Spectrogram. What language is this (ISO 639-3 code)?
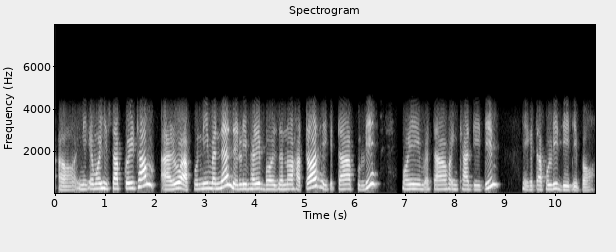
asm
